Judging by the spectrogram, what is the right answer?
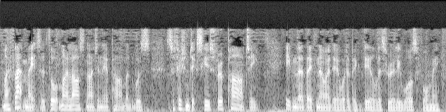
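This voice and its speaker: An actor narrates as the lead, a middle-aged married Briton reflecting wryly and articulately on his double life with self-mocking humour, in radio comedy style. The voice is deep and natural, fairly even in intonation, and fast. Audio is dull and lo-fi, with faint music.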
